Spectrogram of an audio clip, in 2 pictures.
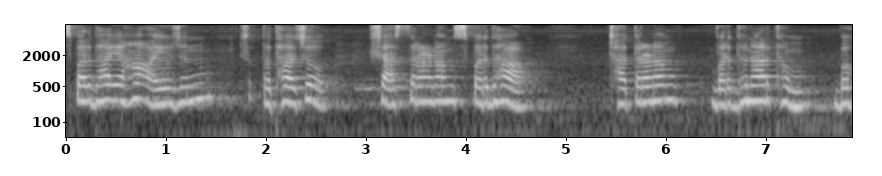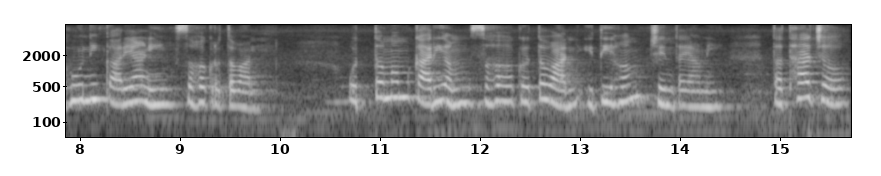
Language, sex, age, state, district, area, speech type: Sanskrit, female, 30-45, Maharashtra, Nagpur, urban, spontaneous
